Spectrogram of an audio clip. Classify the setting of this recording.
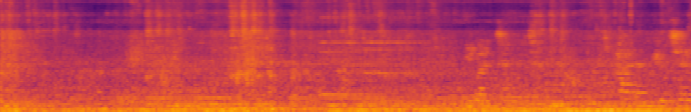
bus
